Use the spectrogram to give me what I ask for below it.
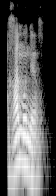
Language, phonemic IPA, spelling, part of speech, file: French, /ʁa.mɔ.nœʁ/, ramoneur, noun, LL-Q150 (fra)-ramoneur.wav
- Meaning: chimney sweep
